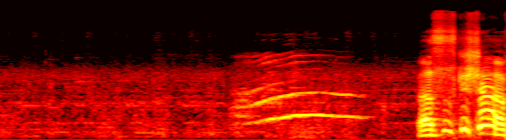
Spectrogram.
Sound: squeals

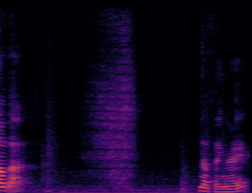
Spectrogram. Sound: sniffs

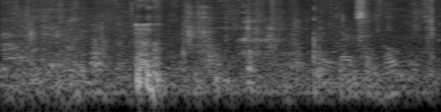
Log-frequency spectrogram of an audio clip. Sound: murmurs

